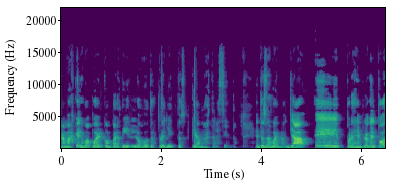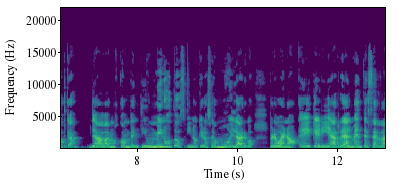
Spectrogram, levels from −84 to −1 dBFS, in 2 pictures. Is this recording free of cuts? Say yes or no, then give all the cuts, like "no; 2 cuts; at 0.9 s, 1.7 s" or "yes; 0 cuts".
no; 2 cuts; at 2.5 s, 9.5 s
